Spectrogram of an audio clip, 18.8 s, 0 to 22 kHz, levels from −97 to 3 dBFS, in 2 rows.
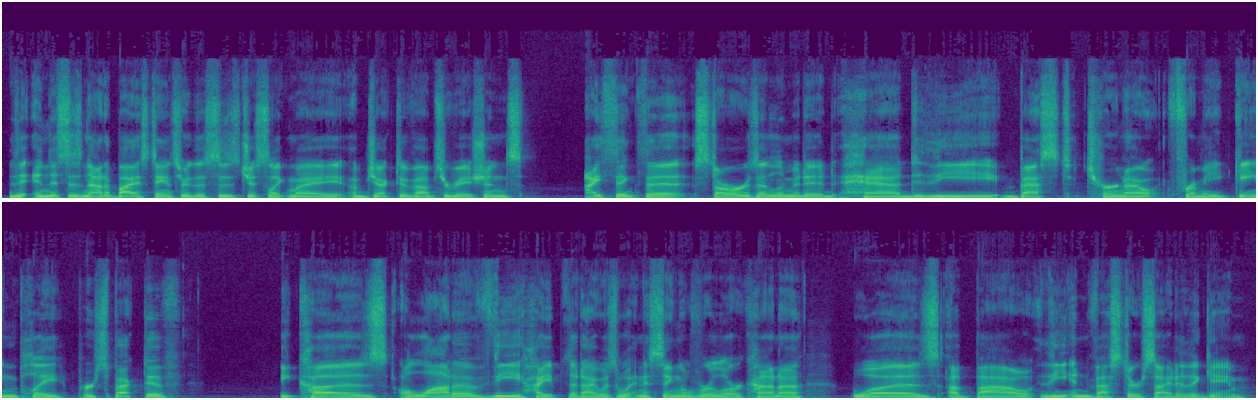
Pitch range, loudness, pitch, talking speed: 110-135 Hz, -24 LUFS, 120 Hz, 155 wpm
